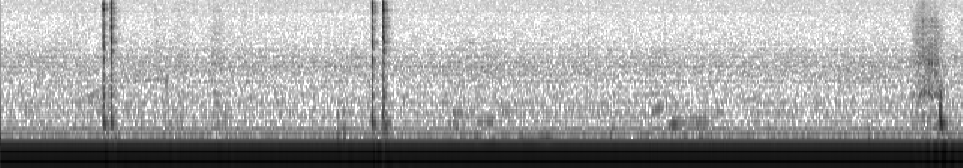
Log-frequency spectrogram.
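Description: A steady low-pitched electrical hum, with two short clicks, one under a second in and one about two and a half seconds in.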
